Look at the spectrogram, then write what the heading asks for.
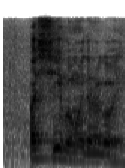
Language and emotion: Russian, positive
